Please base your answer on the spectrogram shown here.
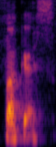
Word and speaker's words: Fucus: And I'm giggling because the scientific name, this is definitely not how the genus is pronounced, but it's fucus.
